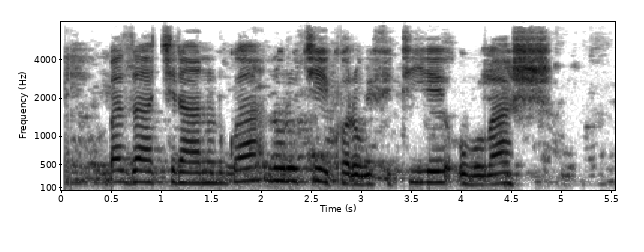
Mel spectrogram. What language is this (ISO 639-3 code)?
kin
